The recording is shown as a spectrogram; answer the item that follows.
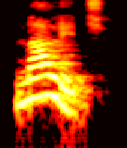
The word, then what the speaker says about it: knowledge: Knowledge too. Knowledge, the K sound is silent, yeah.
